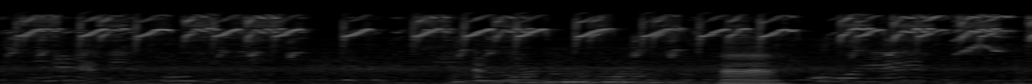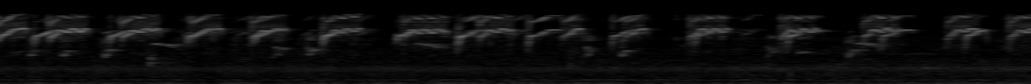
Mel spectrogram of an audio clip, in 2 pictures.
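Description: Young munia chicks calling from the hand: a rapid, steady run of short high chirps, about five or six a second, with a couple of brief pauses.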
